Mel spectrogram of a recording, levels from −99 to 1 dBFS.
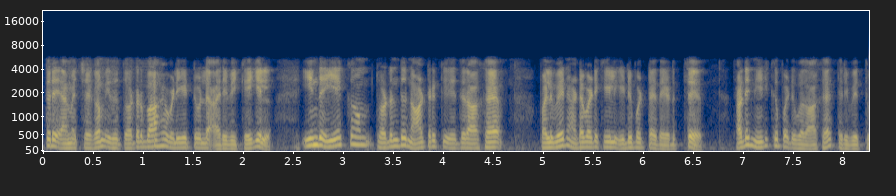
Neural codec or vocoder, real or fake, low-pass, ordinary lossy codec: none; real; 5.4 kHz; Opus, 24 kbps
